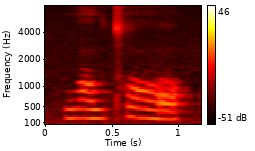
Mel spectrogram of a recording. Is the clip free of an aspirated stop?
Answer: no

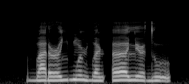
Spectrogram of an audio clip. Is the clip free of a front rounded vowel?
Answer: yes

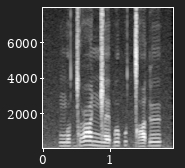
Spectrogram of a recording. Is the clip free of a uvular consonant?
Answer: yes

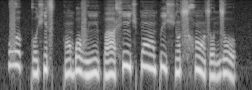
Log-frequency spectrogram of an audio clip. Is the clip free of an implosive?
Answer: no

